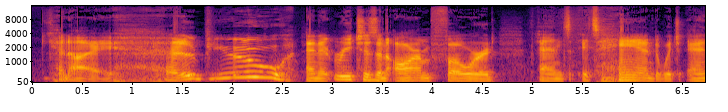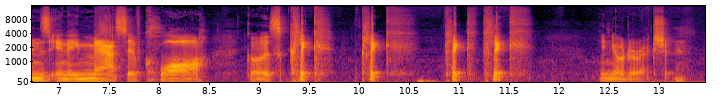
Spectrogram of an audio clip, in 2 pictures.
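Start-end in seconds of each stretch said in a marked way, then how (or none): 0.2-2.6 put-on very slow, old crackly voice with swooping pitch. Narrating a scene where a figure greets the listener: old, crackly voice. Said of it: "An old, crackly voice speaks out".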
